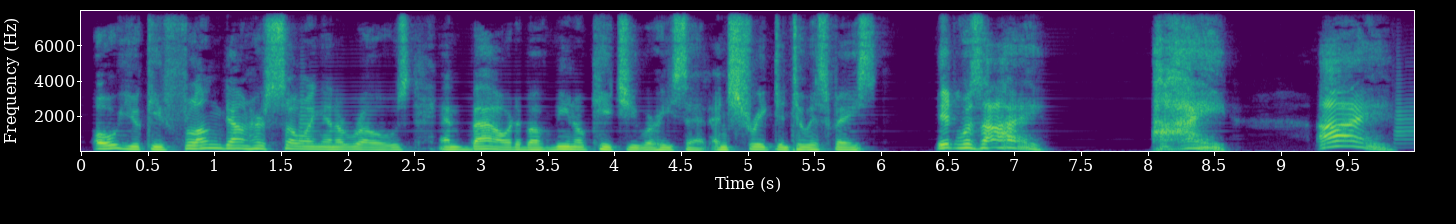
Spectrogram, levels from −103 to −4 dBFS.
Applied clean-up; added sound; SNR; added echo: neural mask model DeepFilterNet 3.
